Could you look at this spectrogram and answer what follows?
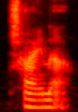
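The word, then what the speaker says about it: Chine'ya: it says chine yeah today is pronounced china right so here is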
